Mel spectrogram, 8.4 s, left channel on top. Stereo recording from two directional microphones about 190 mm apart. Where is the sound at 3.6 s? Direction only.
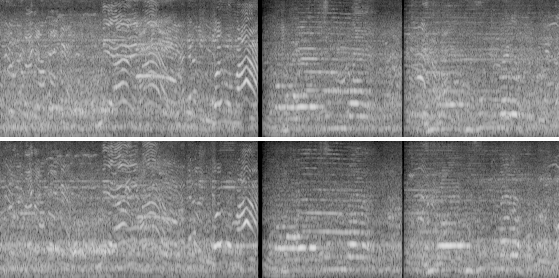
30° left (ahead or behind).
